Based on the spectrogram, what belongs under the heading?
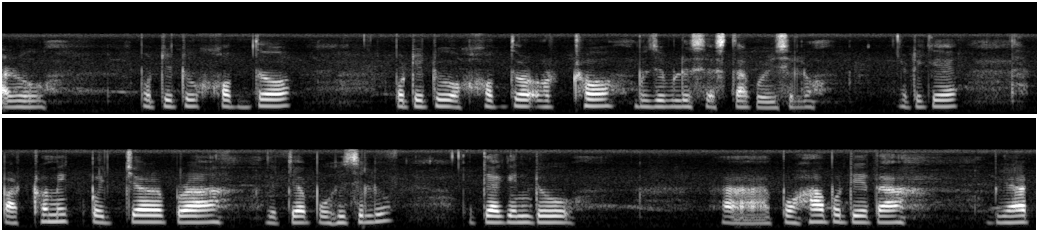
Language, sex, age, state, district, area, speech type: Assamese, female, 45-60, Assam, Dhemaji, urban, spontaneous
